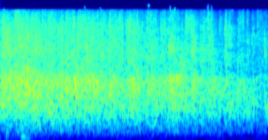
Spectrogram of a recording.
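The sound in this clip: Applause from an audience welcoming speaker Tony Perkins, a dense, continuous clatter of many hands at an even level that eases slightly toward the end, with no talk over it.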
